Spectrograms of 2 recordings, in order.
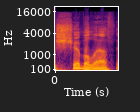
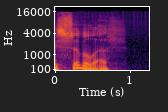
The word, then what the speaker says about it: shibboleth: And if they tried to say shibboleth, they would say sibboleth, you know. And they kill them because they couldn't say it right.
